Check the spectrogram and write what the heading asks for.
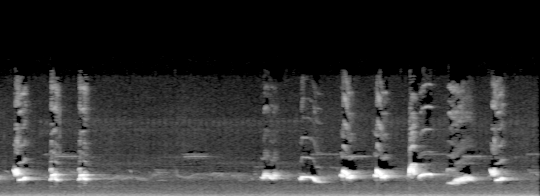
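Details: In La Garita, Alajuela, Costa Rica, a Baltimore oriole gives three quick raspy notes, falls silent for a couple of seconds, then resumes with a run of varied downslurred chattery notes. A soft low hum runs underneath.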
